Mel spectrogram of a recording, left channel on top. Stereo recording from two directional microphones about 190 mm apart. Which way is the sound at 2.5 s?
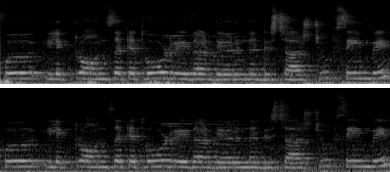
25° left (ahead or behind).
